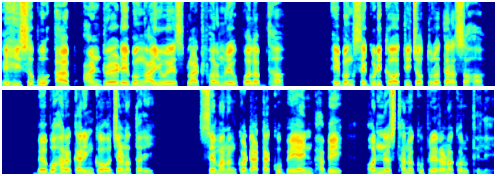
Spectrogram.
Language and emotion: Odia, neutral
